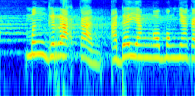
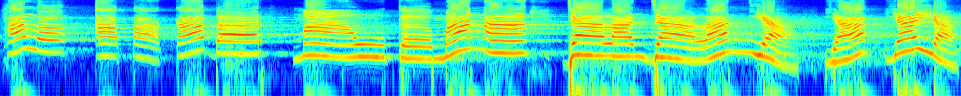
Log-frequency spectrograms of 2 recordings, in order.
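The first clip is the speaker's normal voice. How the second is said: slow puppet greeting; 11 dB louder, much slower than usual. Shown as a demonstration. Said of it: "Harusnya itu kalau halo".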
